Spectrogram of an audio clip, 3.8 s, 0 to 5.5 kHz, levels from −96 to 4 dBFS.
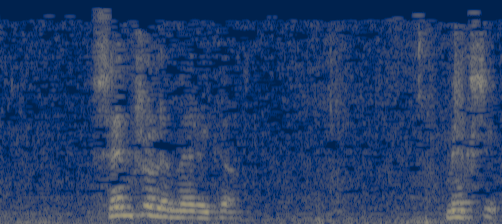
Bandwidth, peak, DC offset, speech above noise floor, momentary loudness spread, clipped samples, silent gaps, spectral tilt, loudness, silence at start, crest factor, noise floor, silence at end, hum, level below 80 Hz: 5.4 kHz; -24 dBFS; under 0.1%; 22 dB; 23 LU; under 0.1%; none; -4.5 dB/octave; -39 LUFS; 0 s; 18 dB; -59 dBFS; 0 s; none; -62 dBFS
